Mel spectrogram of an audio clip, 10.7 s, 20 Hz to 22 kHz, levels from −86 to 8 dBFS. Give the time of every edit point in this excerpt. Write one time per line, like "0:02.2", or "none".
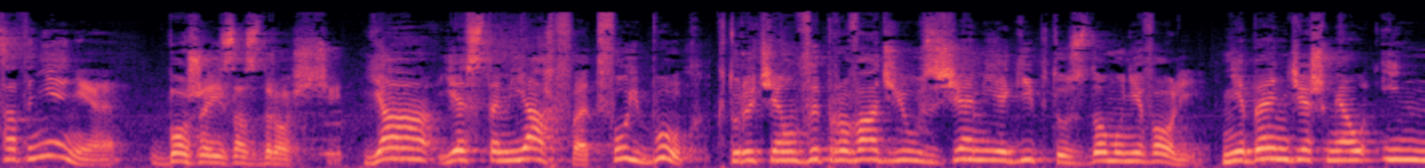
0:05.3
0:09.1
